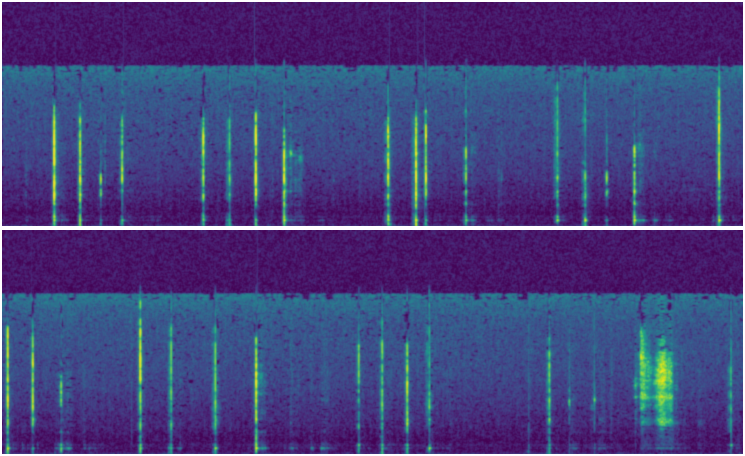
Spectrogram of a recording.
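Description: Long nails tap an empty, hollow brown paper coffee cup held in both hands. About thirty short, sharp, dry ticks with a bright top come at an uneven pace with quiet gaps, and a brief scratchy rustle near the end.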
